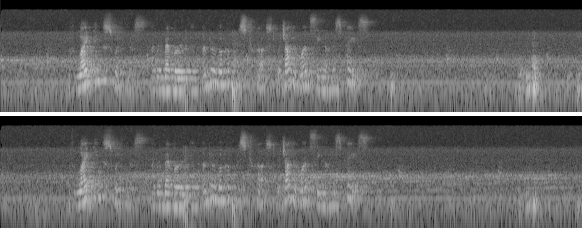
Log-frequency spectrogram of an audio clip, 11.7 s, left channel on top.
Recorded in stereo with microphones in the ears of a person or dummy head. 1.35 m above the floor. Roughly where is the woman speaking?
Centre.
